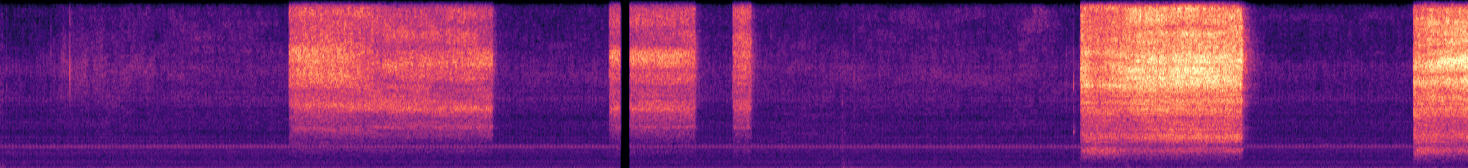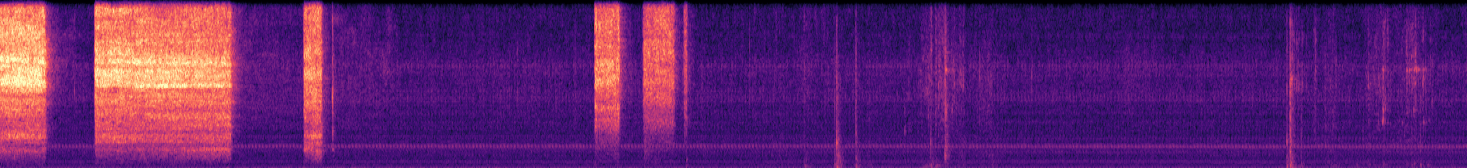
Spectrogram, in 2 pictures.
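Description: Compressed-air blow gun blowing through a four-barrel carburetor body in a series of loud hissing blasts, some brief puffs and some lasting a second or two. After the blasts stop, a few faint light clicks follow as the carburetor is handled.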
